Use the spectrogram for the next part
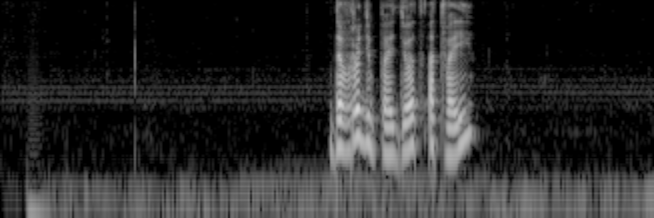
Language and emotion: Russian, positive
